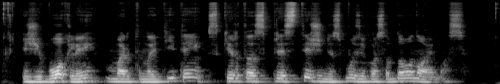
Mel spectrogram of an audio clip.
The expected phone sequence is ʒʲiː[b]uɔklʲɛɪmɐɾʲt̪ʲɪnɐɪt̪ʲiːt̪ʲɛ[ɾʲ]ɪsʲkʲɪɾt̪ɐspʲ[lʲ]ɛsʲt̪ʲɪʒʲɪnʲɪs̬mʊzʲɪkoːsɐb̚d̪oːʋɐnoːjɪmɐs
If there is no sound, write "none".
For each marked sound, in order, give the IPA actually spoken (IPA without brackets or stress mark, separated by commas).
b, none, ɾʲ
